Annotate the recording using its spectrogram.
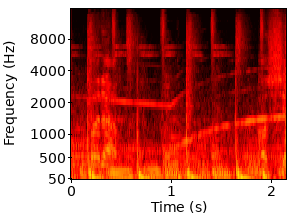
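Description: Disco-house dance track with a steady four-on-the-floor kick at about two beats a second. A siren-like synth tone glides down, then sweeps back up over the beat in the second half.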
